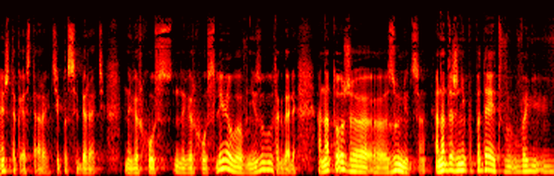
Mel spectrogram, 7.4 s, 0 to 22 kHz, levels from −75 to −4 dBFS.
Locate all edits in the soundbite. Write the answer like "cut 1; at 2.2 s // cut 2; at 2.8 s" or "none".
cut 1; at 3.6 s // cut 2; at 5.7 s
